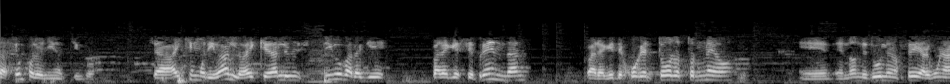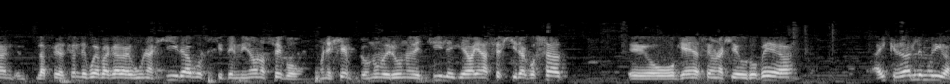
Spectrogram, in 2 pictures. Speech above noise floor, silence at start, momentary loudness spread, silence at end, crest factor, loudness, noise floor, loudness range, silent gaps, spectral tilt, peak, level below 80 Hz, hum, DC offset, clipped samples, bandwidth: 28 dB; 0 s; 8 LU; 0 s; 16 dB; -16 LUFS; -44 dBFS; 2 LU; none; -7 dB/octave; 0 dBFS; -56 dBFS; none; under 0.1%; under 0.1%; 7.2 kHz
